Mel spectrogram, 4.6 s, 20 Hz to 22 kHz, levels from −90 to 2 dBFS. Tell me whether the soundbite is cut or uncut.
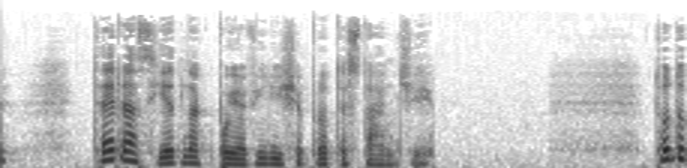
uncut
